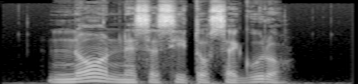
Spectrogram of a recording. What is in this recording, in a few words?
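Spanish, male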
